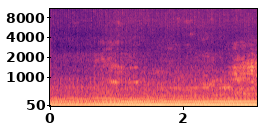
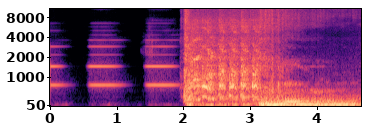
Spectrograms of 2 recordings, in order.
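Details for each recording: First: Stolen Porsche 944 that sat a year in the woods, first run after repairs: loud, rough, puffing idle from an exhaust leaking in many places, with joints apparently stuck together with putty. Oil pressure is good and the idle is otherwise good. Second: Porsche 944 stolen and dumped for a year in the woods, first start after reconnecting the engine signal wire to restore injector pulse: three warning chimes, quick crank, catches and revs cleanly then settles; normal start and rev.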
